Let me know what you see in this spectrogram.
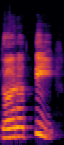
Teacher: ધરતી તો ઈ ખેચાય છે એટલે એ દીર્ઘ લખી શકાય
